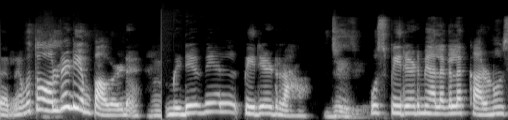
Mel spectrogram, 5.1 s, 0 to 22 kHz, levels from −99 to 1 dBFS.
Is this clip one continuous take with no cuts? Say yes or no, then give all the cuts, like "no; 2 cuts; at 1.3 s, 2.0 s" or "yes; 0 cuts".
no; 1 cut; at 1.6 s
